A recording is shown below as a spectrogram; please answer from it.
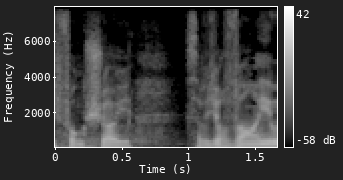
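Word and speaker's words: feng shui: le la philosophie asiatique on appelle ça s'écrit fengchui mais ça se dit fchoy ça veut dire vent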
